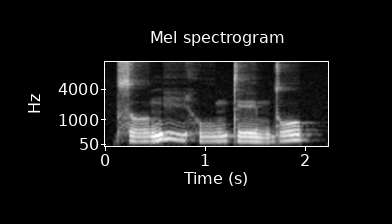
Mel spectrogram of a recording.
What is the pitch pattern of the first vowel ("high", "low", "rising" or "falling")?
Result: low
